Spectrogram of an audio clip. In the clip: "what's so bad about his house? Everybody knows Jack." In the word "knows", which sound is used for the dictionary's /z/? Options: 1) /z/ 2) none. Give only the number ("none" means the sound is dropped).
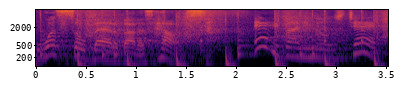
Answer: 1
